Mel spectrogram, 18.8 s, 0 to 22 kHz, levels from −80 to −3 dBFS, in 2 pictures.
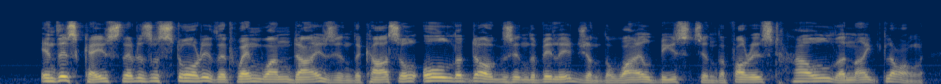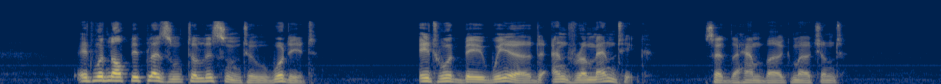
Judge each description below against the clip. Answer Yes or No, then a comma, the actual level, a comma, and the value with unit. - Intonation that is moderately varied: No, wide, 5.8 semitones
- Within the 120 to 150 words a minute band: No, average, 165 wpm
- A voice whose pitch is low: Yes, low, 115 Hz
